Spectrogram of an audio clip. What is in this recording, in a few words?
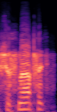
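Speech Sound Russian; DCS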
